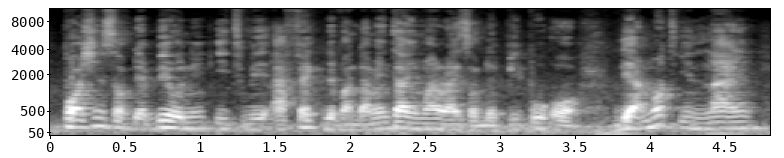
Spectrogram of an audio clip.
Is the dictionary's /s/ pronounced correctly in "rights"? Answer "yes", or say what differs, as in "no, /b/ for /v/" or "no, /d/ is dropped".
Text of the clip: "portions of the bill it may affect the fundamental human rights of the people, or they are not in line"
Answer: yes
